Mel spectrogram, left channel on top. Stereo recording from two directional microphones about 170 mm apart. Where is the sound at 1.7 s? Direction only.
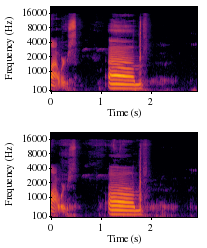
20° right (ahead or behind).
